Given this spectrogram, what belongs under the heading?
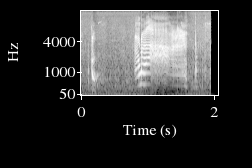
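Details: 7-week-old baby boy, angry at his hiccups: abrupt, brief hiccup clicks with short fussy cries between them; infant hiccups.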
